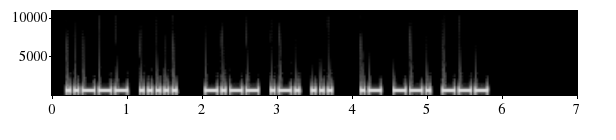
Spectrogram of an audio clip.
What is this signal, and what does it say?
Morse code, heard as a keyed tone, about 22 wpm, 700 Hz. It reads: 25 YRS AGO
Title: Practice QSO - Exchange 3 - More Info - 22wpm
